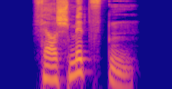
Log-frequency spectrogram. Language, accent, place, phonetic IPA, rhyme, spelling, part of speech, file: German, Germany, Berlin, [fɛɐ̯ˈʃmɪt͡stn̩], -ɪt͡stn̩, verschmitzten, adjective, De-verschmitzten.ogg
- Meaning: inflection of verschmitzt: 1. strong genitive masculine/neuter singular 2. weak/mixed genitive/dative all-gender singular 3. strong/weak/mixed accusative masculine singular 4. strong dative plural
